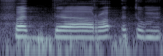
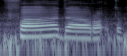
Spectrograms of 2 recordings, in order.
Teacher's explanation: فَدَّارَأْتُمْ اب فا کو ہم نے فوراً دال تشدید سے ملانا ہے، فَدَارَأْتُمْ نہیں پڑھنا.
